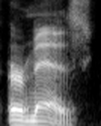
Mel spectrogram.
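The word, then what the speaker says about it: Hermès: It's Hermes, correct? Am I saying that correct? Yep. I should have figured this out before.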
